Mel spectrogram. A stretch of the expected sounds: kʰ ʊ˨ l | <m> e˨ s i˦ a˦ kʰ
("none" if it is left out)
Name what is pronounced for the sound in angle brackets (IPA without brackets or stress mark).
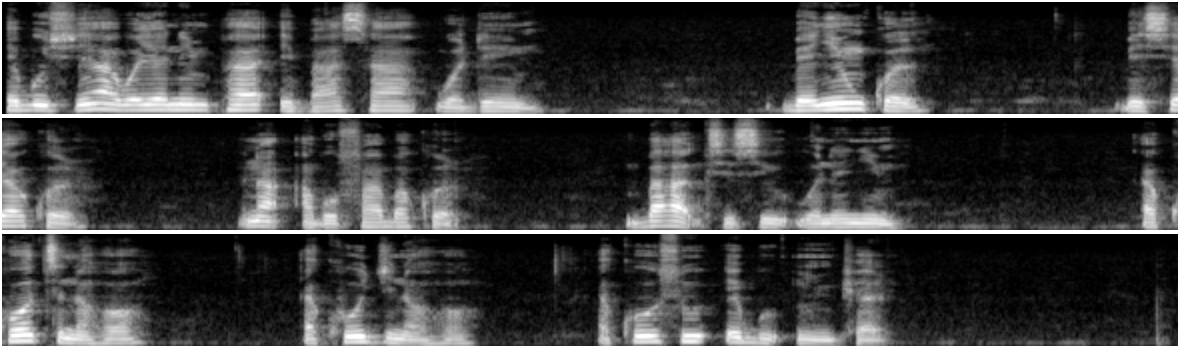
b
